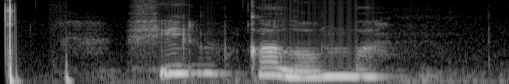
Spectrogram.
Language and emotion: Russian, neutral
